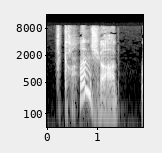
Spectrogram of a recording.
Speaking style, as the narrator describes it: Randy scoffs

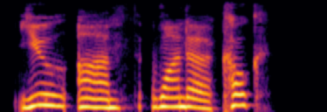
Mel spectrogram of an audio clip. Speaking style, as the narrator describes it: she offered nervously

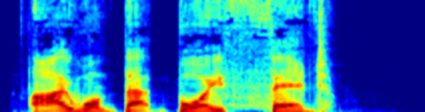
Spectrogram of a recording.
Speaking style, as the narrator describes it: I snapped

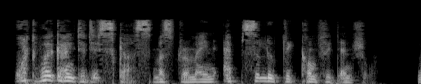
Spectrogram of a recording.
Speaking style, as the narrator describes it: whispered Locke, leaning in so close

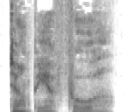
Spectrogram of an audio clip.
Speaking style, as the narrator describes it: she murmured in his ear

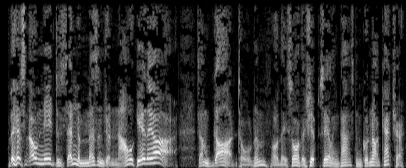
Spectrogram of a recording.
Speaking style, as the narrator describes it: He laughed merrily and called out

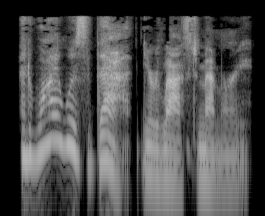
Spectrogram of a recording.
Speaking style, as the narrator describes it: Bryce asked sweetly

